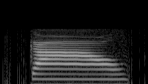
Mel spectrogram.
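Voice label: "gaau3", Cantonese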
